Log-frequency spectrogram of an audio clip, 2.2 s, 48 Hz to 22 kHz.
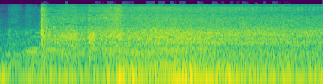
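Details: Hyundai Grand i10 Kappa petrol engine with gas kit, after engine removal and rebuild for a tak-tak internal noise: catches on first crank and settles into a smooth, even idle with no knocking; sounds healthy.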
